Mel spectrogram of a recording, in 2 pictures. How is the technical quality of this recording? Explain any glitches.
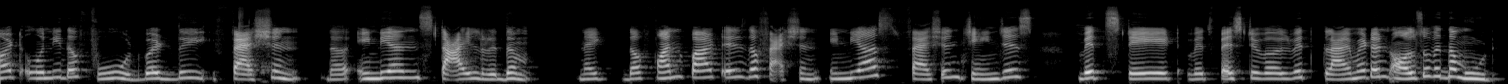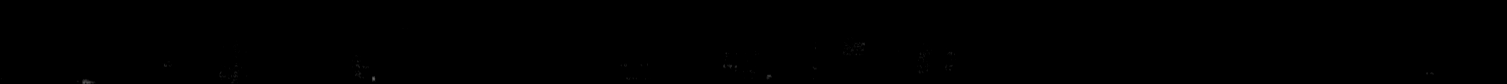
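No technical glitches can be heard anywhere in this speech recording. There is nothing that needs explaining.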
